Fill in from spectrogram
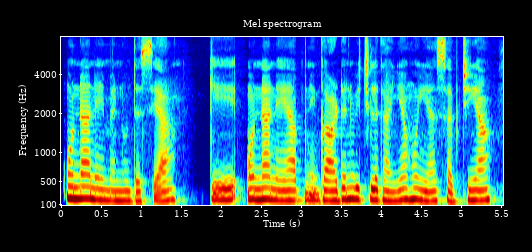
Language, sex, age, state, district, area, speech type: Punjabi, female, 45-60, Punjab, Fatehgarh Sahib, urban, spontaneous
